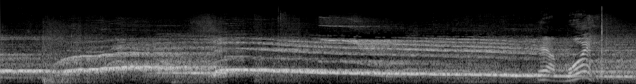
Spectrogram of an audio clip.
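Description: A single long held voice-like note, sliding slowly down in pitch and breaking into a fast wobble near the end.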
